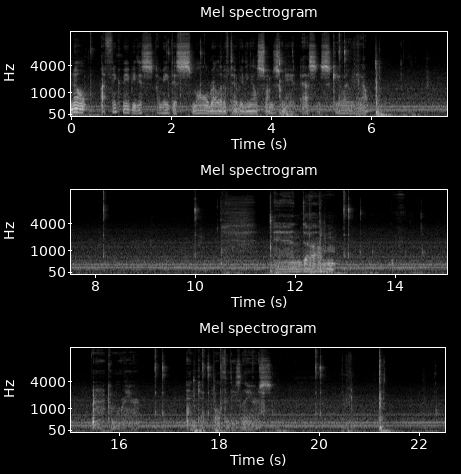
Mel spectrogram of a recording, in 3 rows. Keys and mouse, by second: 4.2 s, 6.0 KP_1, 6.8-8.2 middle drag, 8.2 click, 11.5 a, 12.5 Tab, 16.7-19.5 drag, 18.1-19.7 middle drag, 18.1-19.4 right drag, 20.0-21.2 drag, 21.2 KP_0.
